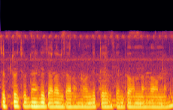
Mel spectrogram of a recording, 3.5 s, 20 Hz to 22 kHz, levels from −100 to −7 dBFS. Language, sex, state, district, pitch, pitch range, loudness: Telugu, male, Andhra Pradesh, Sri Satya Sai, 105 Hz, 105-115 Hz, -15 LUFS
